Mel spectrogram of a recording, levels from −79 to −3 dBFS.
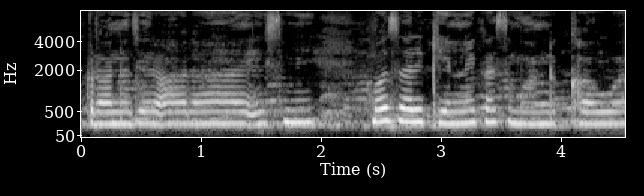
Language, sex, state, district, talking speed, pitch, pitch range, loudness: Hindi, male, Bihar, West Champaran, 170 wpm, 250 Hz, 245-270 Hz, -16 LUFS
